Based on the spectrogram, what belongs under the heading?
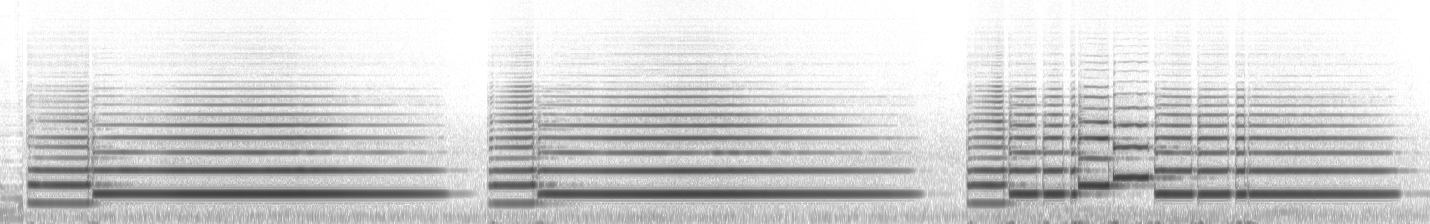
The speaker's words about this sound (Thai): ในเวลารุ่งเช้าของวันแอนแซกวันนี้เสียงแตรที่คุ้นเคยดังขึ้น เป็นสัญญาณให้ชาวออสเตรเลีย และชาวนิวซีแลนด์ทั่วประเทศและทั่วโลก มารวมตัวกันเพื่อรำลึกถึงผู้เสียชีวิตจากการสู้รบ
